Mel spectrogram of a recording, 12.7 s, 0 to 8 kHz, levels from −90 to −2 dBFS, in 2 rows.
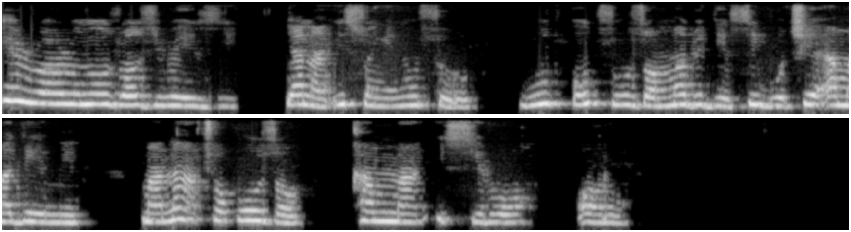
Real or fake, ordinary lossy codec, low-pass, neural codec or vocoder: real; Opus, 64 kbps; 7.2 kHz; none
